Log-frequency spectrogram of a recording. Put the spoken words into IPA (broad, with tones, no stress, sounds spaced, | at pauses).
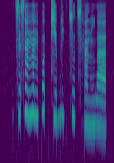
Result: t͡s ə˧ s ã˥˧ ŋ ã˥˧ ŋ p ɔ˦ t̚ t͡ɕ e˧ b i˦ ʔ t͡s u˧ t͡sʰ ã˨˩ n ŋ w a˨˩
